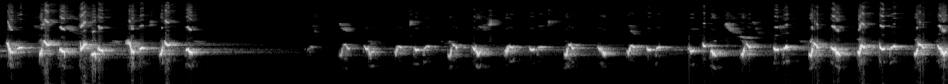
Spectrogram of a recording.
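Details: Yellow-vented bulbul, locally called trucuk: rapid bubbly, chattering notes in quick runs, breaking off in a short pause near the start and then resuming steadily. Thin, high chirps sound above them throughout, growing busier toward the end.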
